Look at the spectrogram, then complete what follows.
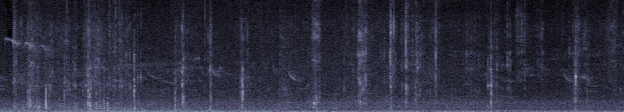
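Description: Small pieces of split kindling wood clattering and knocking against each other as they are gathered and stacked by hand, in quick irregular clicks that get louder and denser in the second half.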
